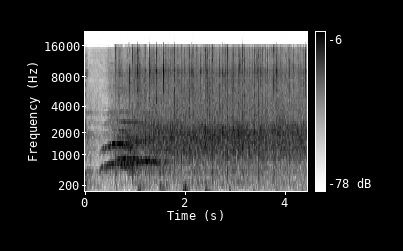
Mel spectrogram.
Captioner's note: audience applauding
